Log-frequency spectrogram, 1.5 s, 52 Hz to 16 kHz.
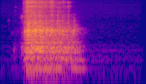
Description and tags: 6 Caña de pescar
Fishing Rod Sound
Sound, Rod, Fishing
